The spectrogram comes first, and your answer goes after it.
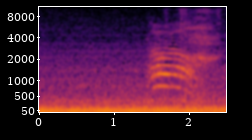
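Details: Female domestic cat complaining indoors throughout a talk, giving one short, tonal, slightly falling meow over a steady low electrical hum.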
